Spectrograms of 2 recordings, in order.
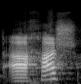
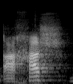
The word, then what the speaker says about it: ה: Et le fait de le prononcer, Nous allons le séparer ici, soit H ou AH.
